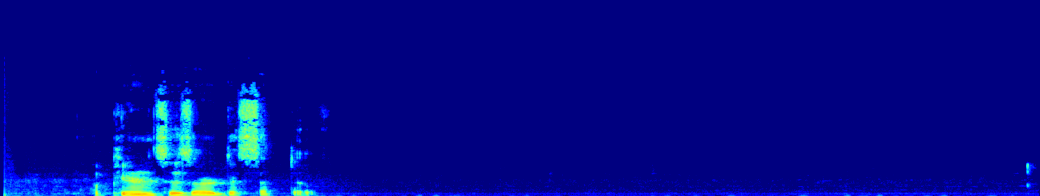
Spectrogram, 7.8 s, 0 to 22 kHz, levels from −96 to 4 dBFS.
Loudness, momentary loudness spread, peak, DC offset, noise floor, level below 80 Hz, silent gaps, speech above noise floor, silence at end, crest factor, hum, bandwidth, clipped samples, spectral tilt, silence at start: -30 LUFS; 18 LU; -16 dBFS; under 0.1%; -82 dBFS; -74 dBFS; none; 52 dB; 5.5 s; 22 dB; none; 13 kHz; under 0.1%; -4.5 dB/octave; 0.7 s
